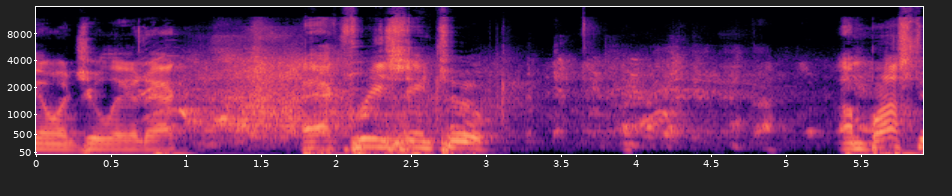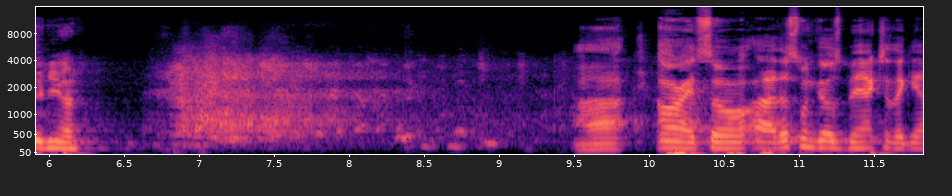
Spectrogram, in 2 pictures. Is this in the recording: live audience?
yes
